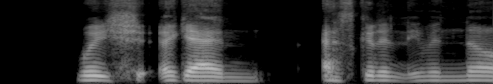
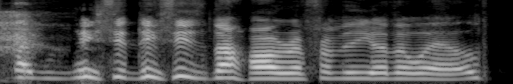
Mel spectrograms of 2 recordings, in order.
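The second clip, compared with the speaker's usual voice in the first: high loud hammy announcement; mock spooky announcement; 6 semitones higher, 7 dB louder than usual. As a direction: announce a cute horror grandly. Voicing plush as the horror.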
